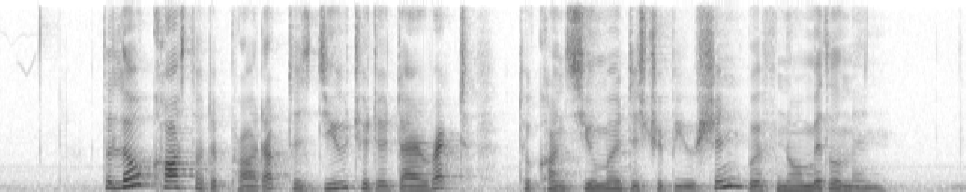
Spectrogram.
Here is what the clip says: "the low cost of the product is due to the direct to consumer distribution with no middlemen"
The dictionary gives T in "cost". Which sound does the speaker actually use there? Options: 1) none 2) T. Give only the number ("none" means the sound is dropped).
2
